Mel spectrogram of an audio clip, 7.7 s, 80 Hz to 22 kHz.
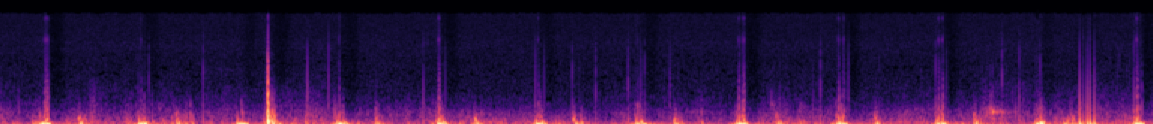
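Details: Own normal heartbeat recorded with a homemade field stethoscope microphone while doing housework: regular low thumping about 90 beats a minute, with tap water running and tableware clinking behind.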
